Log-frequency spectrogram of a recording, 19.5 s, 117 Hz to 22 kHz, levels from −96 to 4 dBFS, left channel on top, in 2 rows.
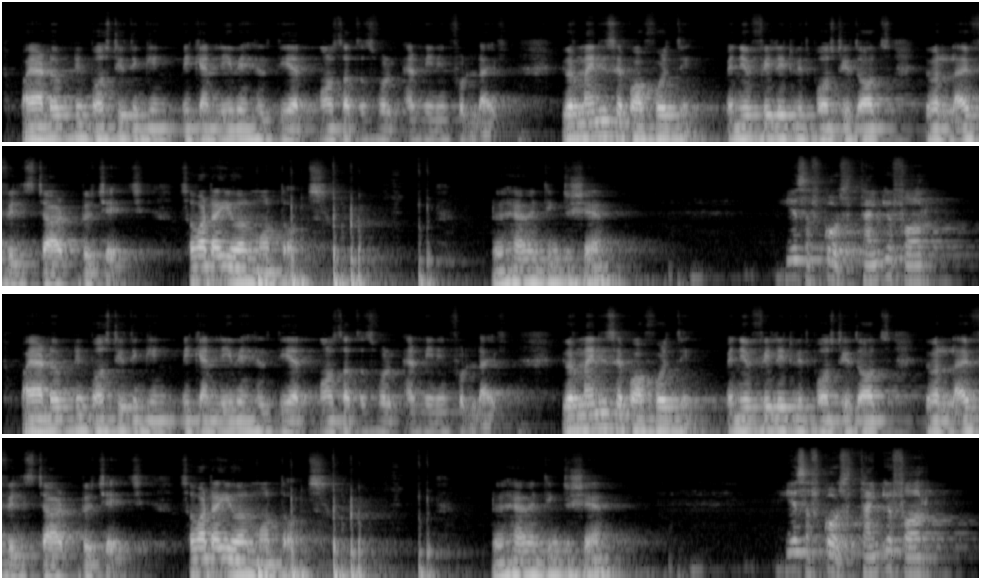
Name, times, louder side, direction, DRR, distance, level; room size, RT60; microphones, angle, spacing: voice 1, 0.2-5.0 5.3-11.2 11.6-13.4 14.7-15.9, left 1 dB, 5° left, 0.4 m, -29 dB
voice 2, 17.6-19.0, right 1 dB, 25° right, 0.9 m, -36 dB
16.0 x 7.9 x 7.4 m
head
